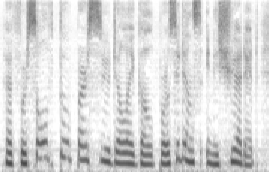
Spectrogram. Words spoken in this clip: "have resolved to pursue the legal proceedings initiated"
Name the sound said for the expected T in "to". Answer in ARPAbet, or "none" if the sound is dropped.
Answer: T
